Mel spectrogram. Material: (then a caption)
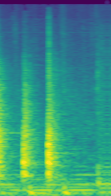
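Steel. Taps on the double-walled steel lid of a gas barbecue give short, dull thuds that die away almost at once. The lid sounds filled rather than hollow, because thermos-like insulation sits between its outer and inner steel liners.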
